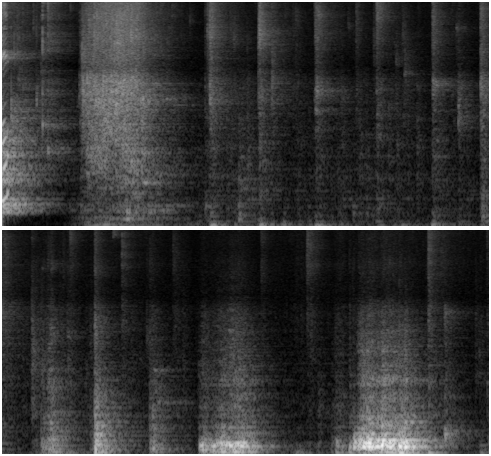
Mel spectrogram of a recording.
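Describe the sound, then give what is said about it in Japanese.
Water rinsing someone's back in a bath, heard as a few soft gushing pours, the loudest near the end, with small clicks and rustles between them. “ほら、おいで。お背中流してあげる。”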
